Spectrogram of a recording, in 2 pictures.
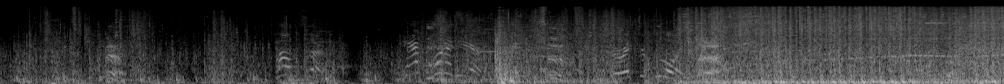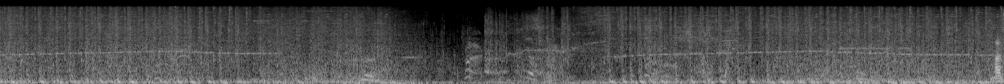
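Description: Turret gunfire in Gears of War 4 Horde mode on Xbox One, sustained rapid bursts of shooting that grow louder and denser partway through, with voices talking over the game action.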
